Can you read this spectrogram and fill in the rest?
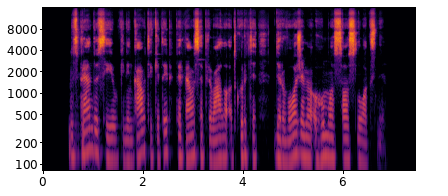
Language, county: Lithuanian, Kaunas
